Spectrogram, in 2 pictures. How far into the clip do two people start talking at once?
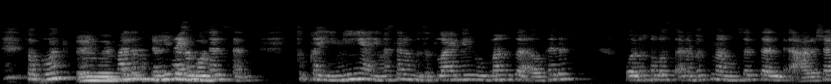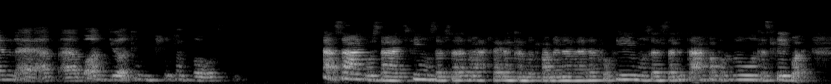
0.8 s

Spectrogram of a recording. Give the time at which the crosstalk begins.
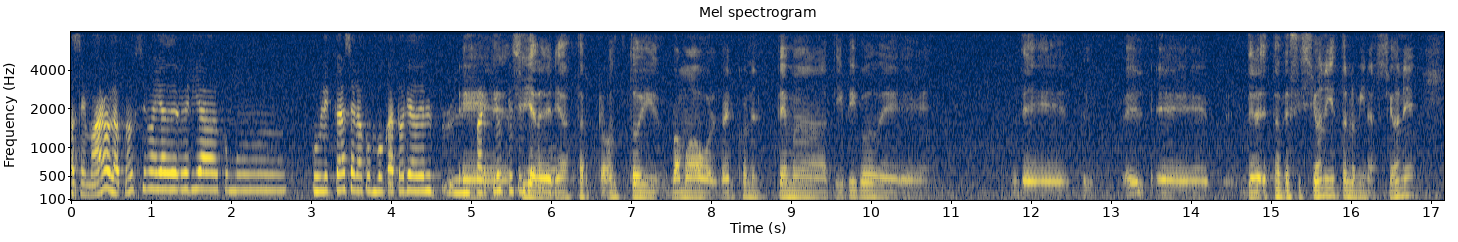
4.8 s

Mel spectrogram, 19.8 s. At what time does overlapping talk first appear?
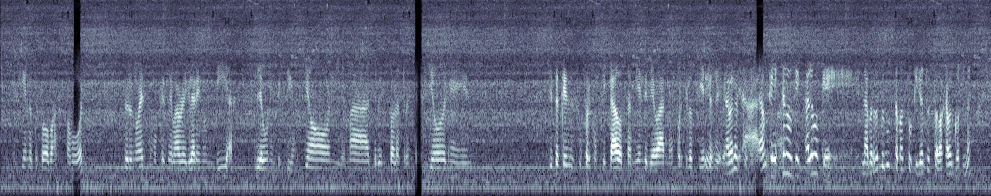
14.1 s

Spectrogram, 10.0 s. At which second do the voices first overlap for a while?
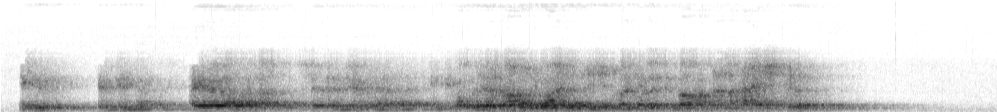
4.6 s

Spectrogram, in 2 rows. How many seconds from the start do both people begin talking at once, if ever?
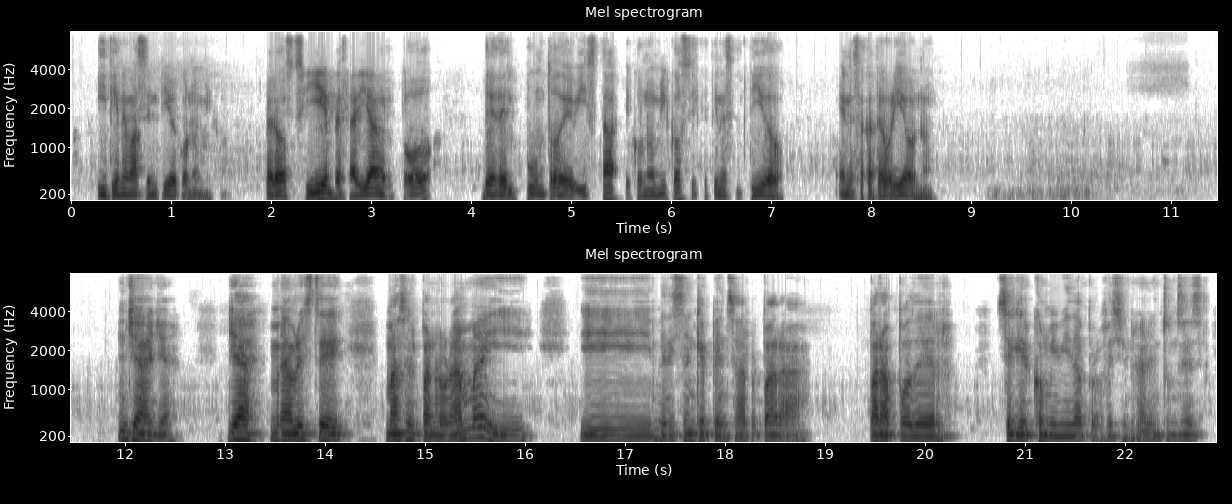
none

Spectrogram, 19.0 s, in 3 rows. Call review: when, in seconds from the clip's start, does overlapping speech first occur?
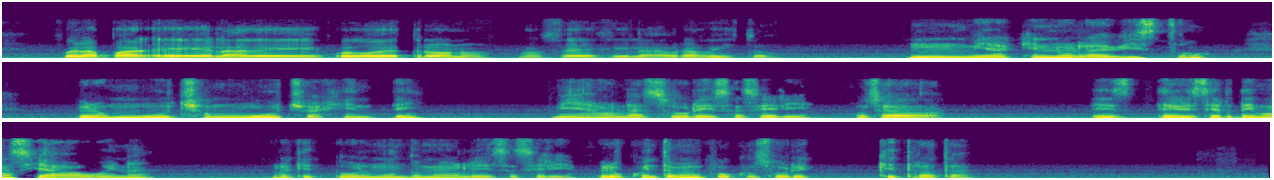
none

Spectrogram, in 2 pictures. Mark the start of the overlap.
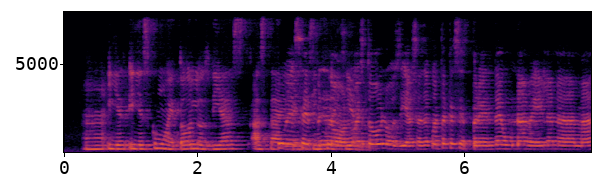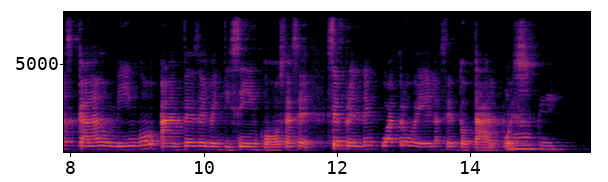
3.2 s

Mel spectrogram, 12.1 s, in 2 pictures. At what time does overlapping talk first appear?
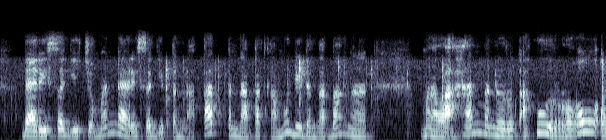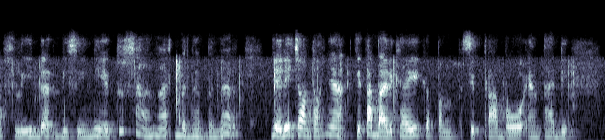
none

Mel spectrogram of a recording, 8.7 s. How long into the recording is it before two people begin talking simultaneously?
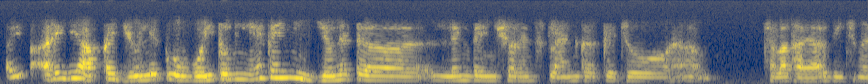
none

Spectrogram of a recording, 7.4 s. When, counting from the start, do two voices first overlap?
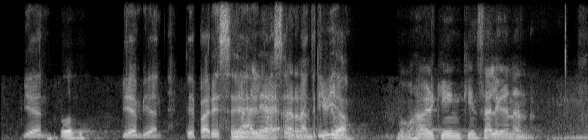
2.9 s

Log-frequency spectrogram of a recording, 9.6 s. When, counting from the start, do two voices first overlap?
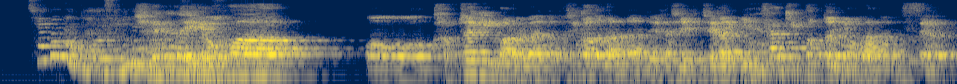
1.4 s

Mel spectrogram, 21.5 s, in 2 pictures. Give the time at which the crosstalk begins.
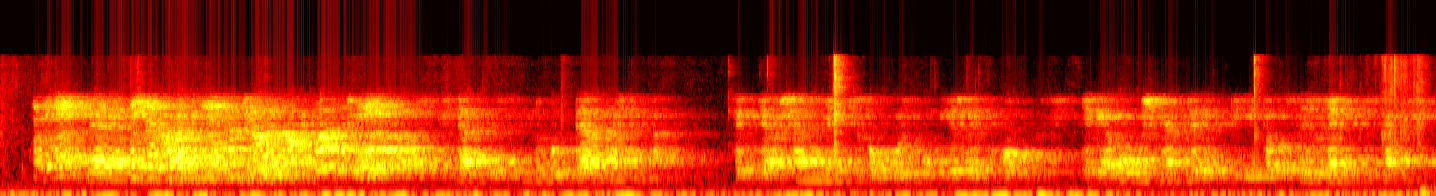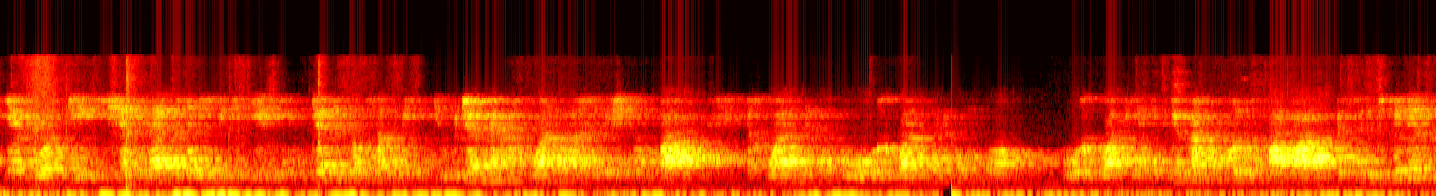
0.5 s

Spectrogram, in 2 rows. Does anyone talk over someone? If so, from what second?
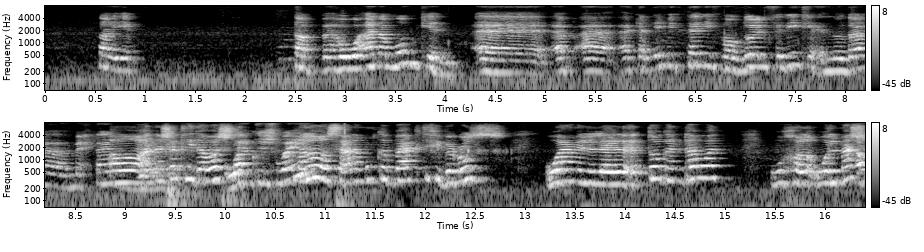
8.8 s

